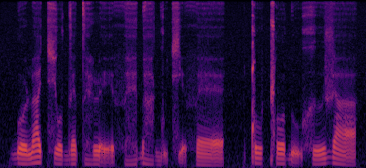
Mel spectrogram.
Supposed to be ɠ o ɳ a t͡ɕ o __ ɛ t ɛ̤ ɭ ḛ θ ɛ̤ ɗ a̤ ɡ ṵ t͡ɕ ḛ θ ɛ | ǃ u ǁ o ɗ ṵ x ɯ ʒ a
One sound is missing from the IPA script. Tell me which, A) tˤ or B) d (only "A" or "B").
B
